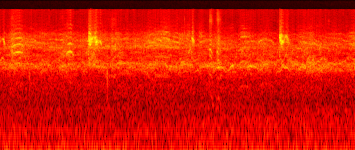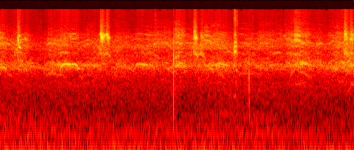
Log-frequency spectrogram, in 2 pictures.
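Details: Black-headed gull at its nest with two chicks: harsh, grating calls repeated in quick succession, overlapping with more distant calling gulls over a low, steady rumble.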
